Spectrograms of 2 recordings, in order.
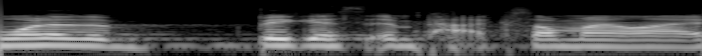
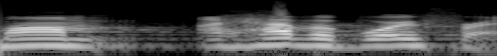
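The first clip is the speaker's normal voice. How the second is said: ordinary delivery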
